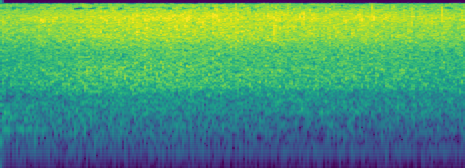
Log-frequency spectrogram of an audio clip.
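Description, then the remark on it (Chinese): Enthusiastic applause from a large audience, a dense, steady wash of many hands clapping at once that holds at full strength for a few seconds, with no voices heard. “鼓掌鼓得很热烈，好像你们都很开悟一样。”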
